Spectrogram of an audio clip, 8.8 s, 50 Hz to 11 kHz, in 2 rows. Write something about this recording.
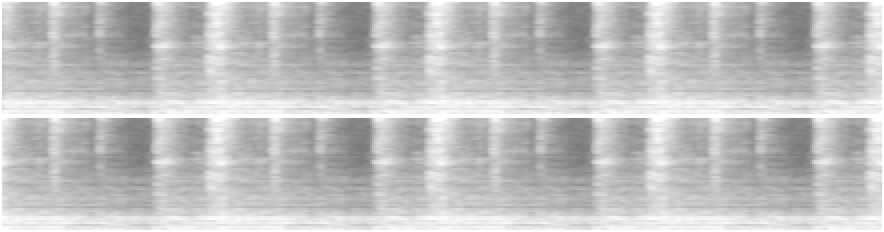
Instrument samples > Synths / Electronic
This 218bpm Synth Loop is good for composing Industrial/Electronic/Ambient songs or using as soundtrack to a sci-fi/suspense/horror indie game or short film.
Alien, Ambient, Drum, Industrial, Loopable, Samples, Underground, Weird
